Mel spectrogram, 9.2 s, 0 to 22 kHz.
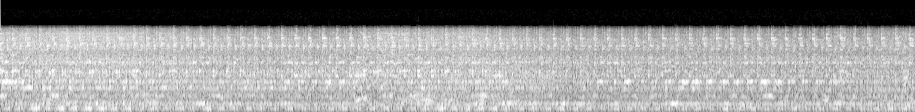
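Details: Peugeot 206 CC S16 after hydraulic lifter replacement and new timing belt, idling after first start: fast, even light ticking about four per second, easing slightly as it runs; new lifters filling with oil pressure.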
